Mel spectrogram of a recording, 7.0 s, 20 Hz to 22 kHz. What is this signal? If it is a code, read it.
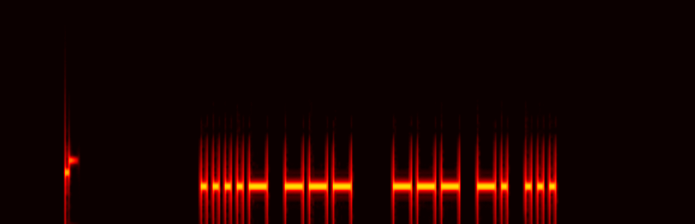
Morse code, heard as a keyed tone, about 20 wpm, 700 Hz. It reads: 4O ONS
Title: Winter Field Day Exchanges 20wpm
